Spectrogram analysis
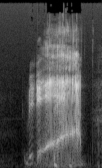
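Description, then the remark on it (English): A man's voice imitates puking with a single loud, strained retching gag lasting about a second, a rough, gurgling burst that rises and holds before cutting off. “I did not make the correct puking sound.”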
